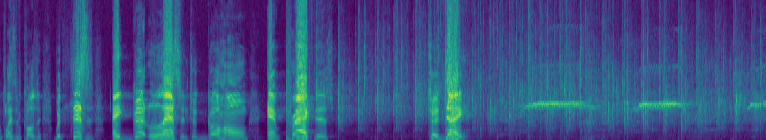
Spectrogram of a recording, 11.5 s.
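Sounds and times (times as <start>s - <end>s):
speech: 0.0s - 5.2s, 6.4s - 7.1s
audience clapping: 4.6s - 11.4s.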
